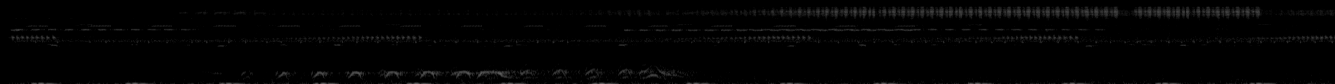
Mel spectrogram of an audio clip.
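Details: Red fox after sunset on 17 April 2021, captured by a trail camera: a run of about a dozen short, hooting, arched barks, roughly three a second, lasting some five seconds, over a steady high electronic whine from the camera.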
